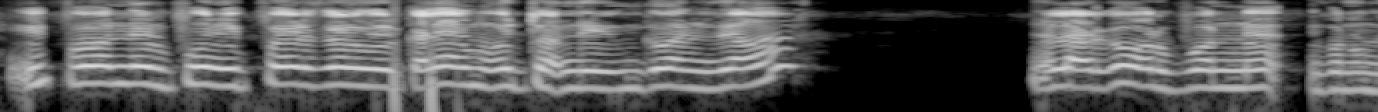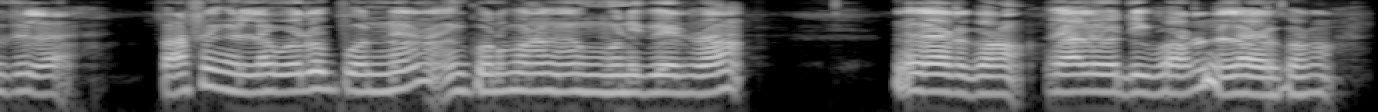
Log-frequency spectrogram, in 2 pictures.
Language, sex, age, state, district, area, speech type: Tamil, female, 60+, Tamil Nadu, Namakkal, rural, spontaneous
